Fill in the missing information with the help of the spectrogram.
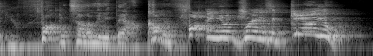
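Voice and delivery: building to a high shouted threat; furious threat. Retold or imitated. Shane threatens the cellmate.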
